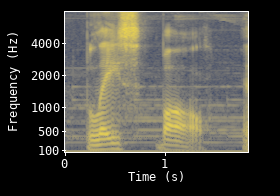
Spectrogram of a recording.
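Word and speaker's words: Blaseball: Yes, I pronounced that right. Blazeball.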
